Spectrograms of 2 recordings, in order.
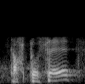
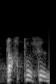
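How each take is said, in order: First: It is stressed like French. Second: It is stressed like Hungarian or Persian. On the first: "זה בצרפתית" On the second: "זה בהונגרית או בפרסית"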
